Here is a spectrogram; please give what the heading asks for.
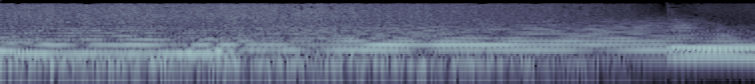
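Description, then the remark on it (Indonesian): Steady, dense rain hisses continuously, blended with sustained droning musical tones that shift slightly near the end. No one speaks. “Hujan telah datang.”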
